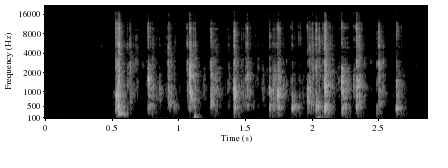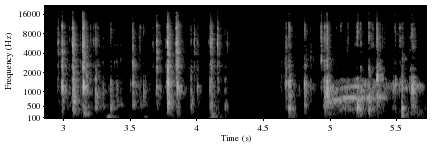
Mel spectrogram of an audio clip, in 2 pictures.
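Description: Rapid, uneven clatter of keys on a computer keyboard, close and clear, in bursts separated by short pauses, with no talking.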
